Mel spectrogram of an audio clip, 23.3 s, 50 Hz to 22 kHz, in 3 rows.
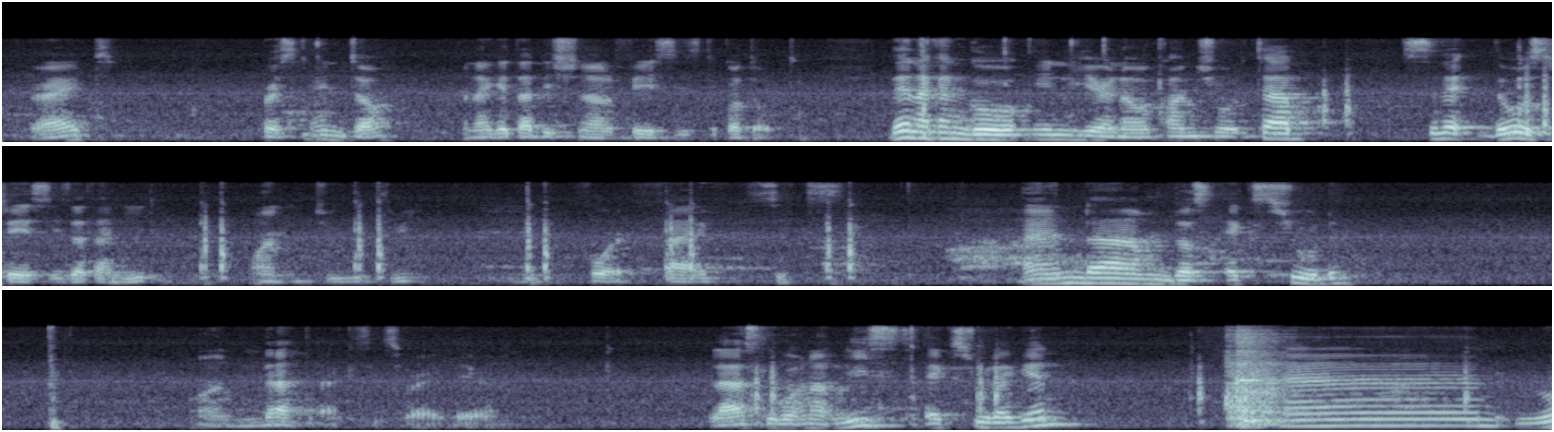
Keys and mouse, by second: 4.7 Tab, 5.1 Tab, 7.8-8.8 drag, 13.1 KP_3, 15.9 e, 20.2 e, 21.6-23.2 drag.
